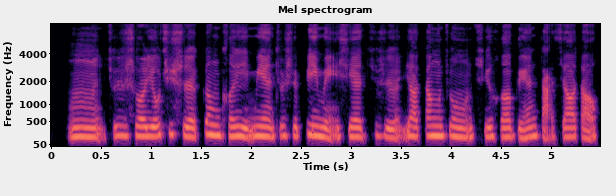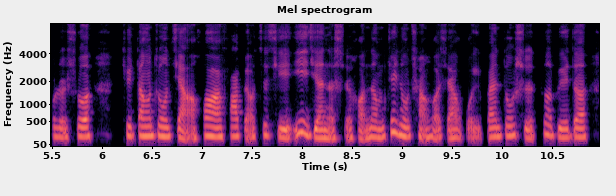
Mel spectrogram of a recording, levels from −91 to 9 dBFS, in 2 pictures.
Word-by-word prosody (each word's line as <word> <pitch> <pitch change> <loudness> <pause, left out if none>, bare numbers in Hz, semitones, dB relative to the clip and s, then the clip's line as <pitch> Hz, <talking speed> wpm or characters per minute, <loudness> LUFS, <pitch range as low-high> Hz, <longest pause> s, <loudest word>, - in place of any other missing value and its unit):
嗯， 175 0 +1
就 190 - -5
是 195 - 0
说 190 -1 +1
尤 185 +1 +4
其 220 +1 -5
是 185 -5 +1
更 210 -4 +2
可 190 -1 0
以 185 -3 +4
面 185 0 +3
就 190 +2 -5
是 190 -1 -4
避 200 +1 +1
免 175 -1 +2
一 - - -3
些 180 0 0
就 195 - -13
是 165 -2 0
要 180 - +2
当 195 +1 +2
众 180 -3 0
去 180 -1 -4
和 175 -1 0
别 160 -3 -2
人 180 +3 +1
打 195 - -3
交 175 0 -1
道， - - 0
或 180 -1 -6
者 - - -1
说 180 +1 +1 0.3
去 190 - -2
当 190 0 +2
众 185 -2 +2
讲 - - -1
话 185 -2 +4
发 185 +1 -1
表 175 -1 -4
自 205 +3 -5
己 170 -5 +1
意 245 +8 +1
见 165 -5 +3
的 150 - 0
时 160 +2 -7
候， 160 - -3
那 170 +1 +1
么 165 - 0
这 265 - +2
种 190 -6 +2
场 175 -2 -3
合 160 -2 -2
下， 170 -1 -3
我 - - -7
一 - - -7
般 175 +1 -1
都 195 +1 -1
是 210 - -3
特 215 -3 -4
别 165 -4 0
地 170 0 +1
180 Hz, 335 characters per minute, -24 LUFS, 175-195 Hz, 0.3 s, 尤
